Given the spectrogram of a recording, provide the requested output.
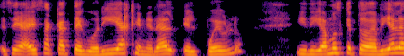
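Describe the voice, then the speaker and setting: Against a quiet background, a woman's dark, mellow tone comes through dry and close with no echo, at a moderate pace with ordinary pitch variation. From Guatemala. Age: 60s. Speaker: feminist activist and former politician. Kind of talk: webinar panel talk.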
